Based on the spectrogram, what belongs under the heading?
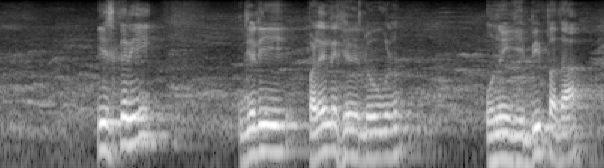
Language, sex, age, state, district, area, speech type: Dogri, male, 60+, Jammu and Kashmir, Samba, rural, spontaneous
